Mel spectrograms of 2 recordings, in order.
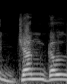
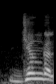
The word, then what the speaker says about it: जंगल: किया है जंगल, तो हम इसको जंगल नहीं कहेंगे, जंगल। इसको थोड़ा आप नाक से इसका ये प्रोनाउंस करना है, जंगल या कंगन या कुछ और जो नेजल साउंड से आता है।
